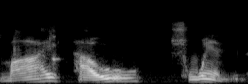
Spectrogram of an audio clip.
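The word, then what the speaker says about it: Mai Hữu Xuân: It's My Hao Xuan. The last name is like it rhymes with the word win.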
